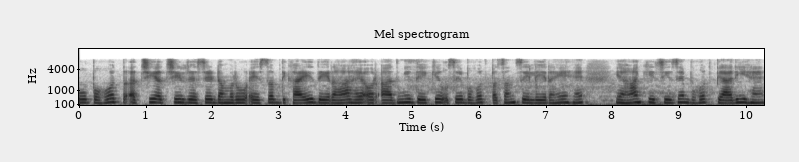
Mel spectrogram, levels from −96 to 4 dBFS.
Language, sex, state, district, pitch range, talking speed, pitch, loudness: Hindi, female, Bihar, Muzaffarpur, 195-210 Hz, 155 wpm, 200 Hz, -13 LUFS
